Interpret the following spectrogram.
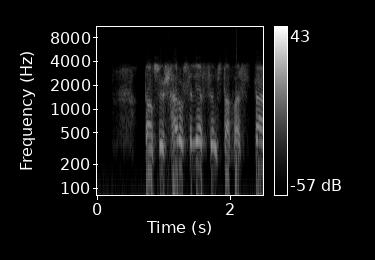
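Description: Speech only: a man talking in Moroccan Arabic over a telephone line, his voice narrow and cut off in the highs. He starts after a brief pause at the very start.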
